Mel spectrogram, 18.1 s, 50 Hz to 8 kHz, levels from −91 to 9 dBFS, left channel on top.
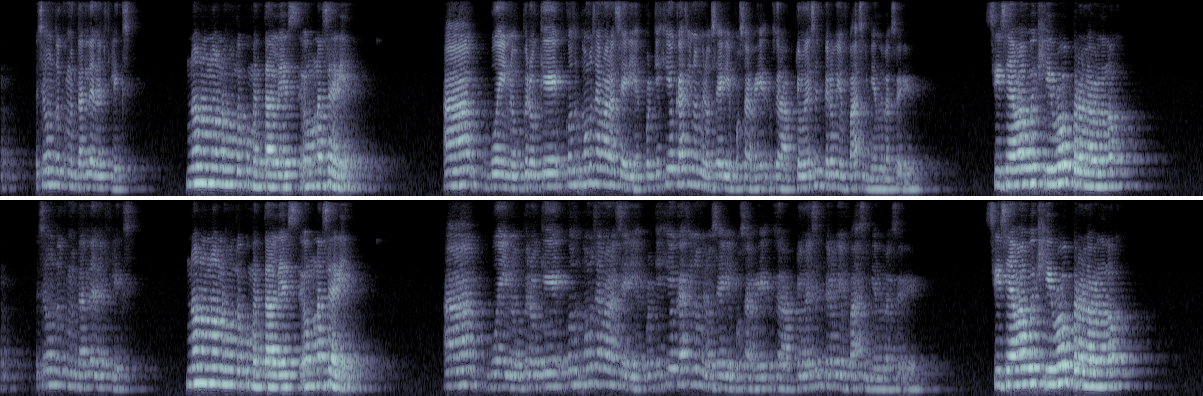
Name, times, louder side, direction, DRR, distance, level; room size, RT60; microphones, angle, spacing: voice 1, 0.5-1.9 6.7-13.8, left 5 dB, 85° left, 6 dB, 0.3 m, -27 dB
voice 2, 2.8-5.2 14.9-16.8, right 1 dB, 5° right, -2 dB, 0.3 m, -18 dB
2.6 x 2.1 x 2.3 m, 0.93 s
head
